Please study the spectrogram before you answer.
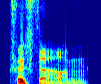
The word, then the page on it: triphthong: British English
